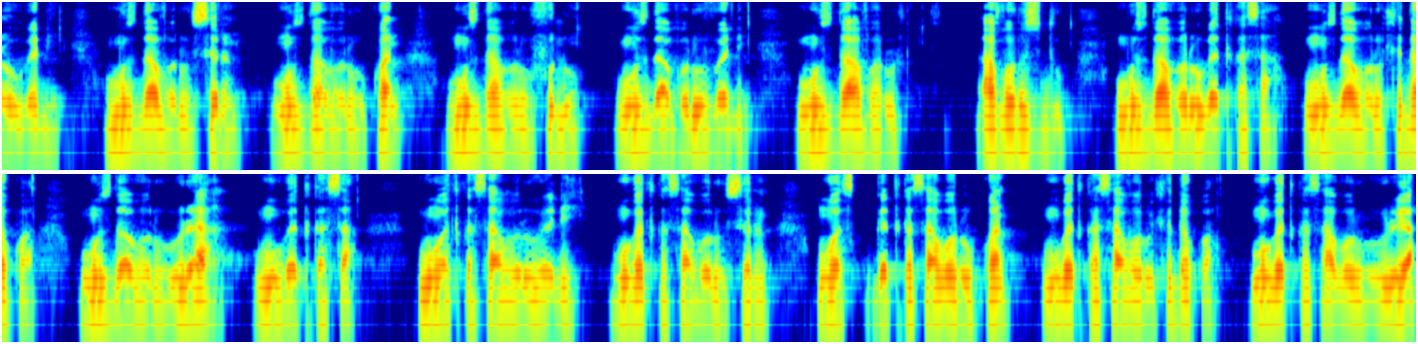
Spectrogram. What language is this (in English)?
Bade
